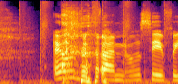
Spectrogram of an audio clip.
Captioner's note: laughs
